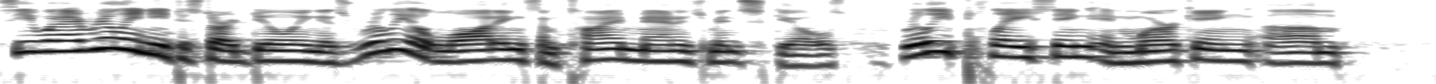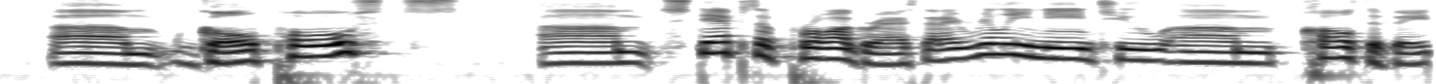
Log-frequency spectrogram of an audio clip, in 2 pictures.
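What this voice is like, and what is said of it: Pedantic managerial-type voice. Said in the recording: “talking like a very pedantic, managerial type.”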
